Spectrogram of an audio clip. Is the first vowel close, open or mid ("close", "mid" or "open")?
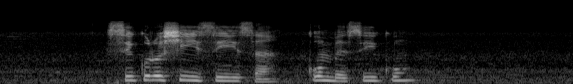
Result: close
